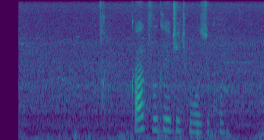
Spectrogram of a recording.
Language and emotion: Russian, neutral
